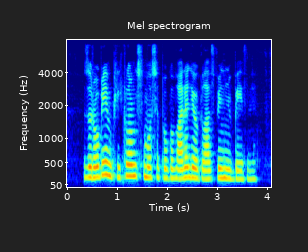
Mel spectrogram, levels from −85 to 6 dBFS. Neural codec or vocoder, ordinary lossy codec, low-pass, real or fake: autoencoder, 22.05 kHz, a latent of 192 numbers a frame, VITS, trained on one speaker; MP3, 64 kbps; 7.2 kHz; fake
